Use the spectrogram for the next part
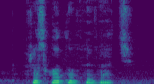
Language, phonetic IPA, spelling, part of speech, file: Polish, [ˌrɔzwadɔˈvɨvat͡ɕ], rozładowywać, verb, LL-Q809 (pol)-rozładowywać.wav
